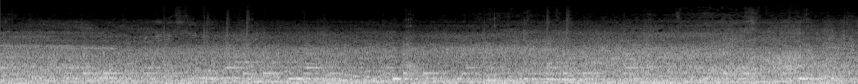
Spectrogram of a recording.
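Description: Recorded haunted-house soundtrack playing over outdoor speakers for the moving demon animatronic: music with a voice, over a steady wash of city traffic noise.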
